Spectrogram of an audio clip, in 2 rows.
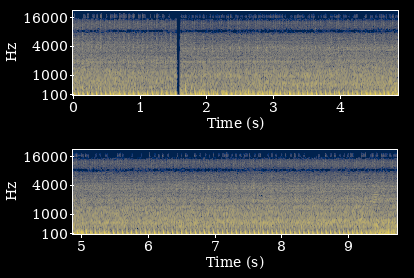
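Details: Red 1962 Bolens Ride-a-matic tractor started with a bit of choke after restoration work: the small single chugs along at a steady, even beat with a solid low thump and no misses or rattles, running very well.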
